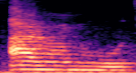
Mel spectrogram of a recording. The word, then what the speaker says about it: Ironwood: And those who goes to the more fringes really swear by Catherine's Ironwood. Yes, it's pronounced Ironwood, even though she writes it with a Y.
